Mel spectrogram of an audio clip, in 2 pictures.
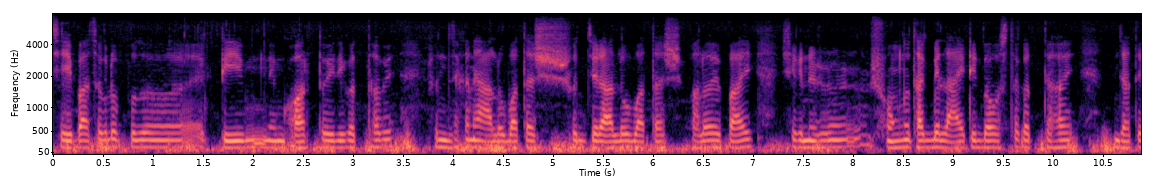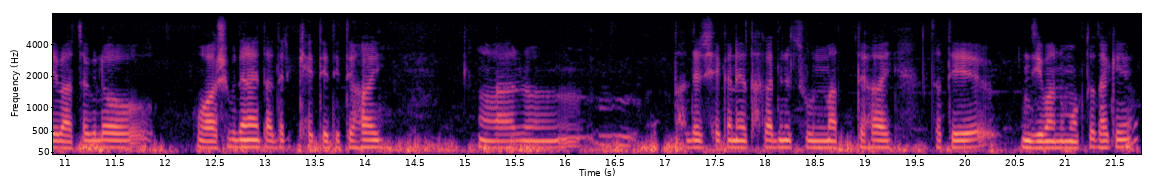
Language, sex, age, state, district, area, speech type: Bengali, male, 30-45, West Bengal, Birbhum, urban, spontaneous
